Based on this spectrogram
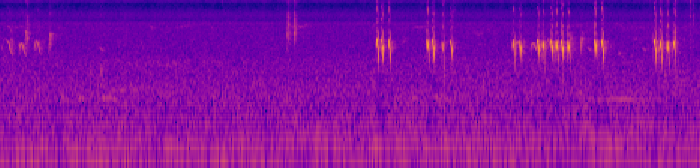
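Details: Quiet opening, then a Javan grey-throated white-eye bursts into lively 'tembakan' song: crisp, high chip clusters of three to five notes repeated in quick succession.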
